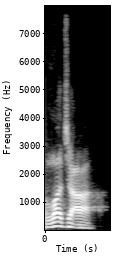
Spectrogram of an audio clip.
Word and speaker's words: raj'ah: And this act of taking her back is called in Arabic the raj'ah. And you could spell that in English as R-A-J-A-H.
